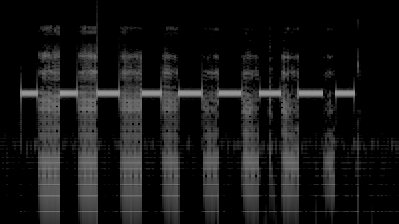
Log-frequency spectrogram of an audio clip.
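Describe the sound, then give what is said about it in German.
A rapid series of about nine loud electronic beeps in a steady rhythm, each a buzzy tone burst, with a thin continuous whine between them, then quiet. “Das heißt, ich kann jetzt einfach random mittendrin was piepen.”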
